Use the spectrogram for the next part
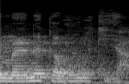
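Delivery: a bride pushed into saying yes, barely audible; forced timid yes. Retold or imitated. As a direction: squeeze the words out like a cornered shy girl. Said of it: "بیچاری کہتی ہے کہ".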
